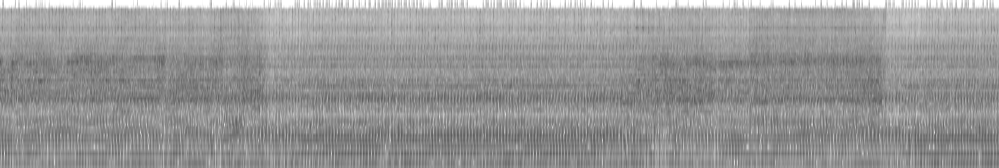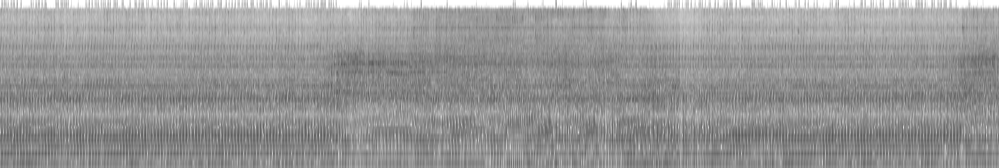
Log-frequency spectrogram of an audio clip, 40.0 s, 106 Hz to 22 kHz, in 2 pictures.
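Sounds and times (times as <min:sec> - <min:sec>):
cutter hissing into wood: 0:00.0 - 0:06.8, 0:09.9 - 0:19.6, 0:24.2 - 0:34.2, 0:38.4 - 0:39.9
small engine running: 0:00.0 - 0:39.9.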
